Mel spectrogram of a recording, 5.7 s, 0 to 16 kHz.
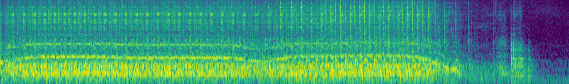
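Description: A BERNINA L 660/L 650 overlocker gathers fine soft fabric with a 4-thread overlock stitch at maximum 4.5 stitch length. Its continuous close, rapid whirring dips briefly midway, then trails off into quieter handling sounds.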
